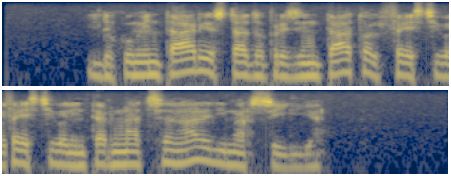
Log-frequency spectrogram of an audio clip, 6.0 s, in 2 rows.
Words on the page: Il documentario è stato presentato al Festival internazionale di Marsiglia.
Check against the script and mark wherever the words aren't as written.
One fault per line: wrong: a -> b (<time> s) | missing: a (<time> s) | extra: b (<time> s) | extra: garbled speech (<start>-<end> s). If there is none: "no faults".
extra: Festival (3.0 s)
